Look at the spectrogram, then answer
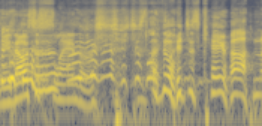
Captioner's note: all laughing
